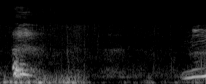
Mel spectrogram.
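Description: A person's high-pitched wordless cries: a short one falling in pitch right at the start, and a rising one beginning near the end, with a low rumbling noise under the first.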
